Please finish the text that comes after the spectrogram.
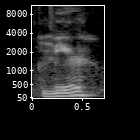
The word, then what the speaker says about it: Amar: It says it's pronounced Amir, but it's spelled Amar.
